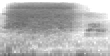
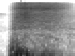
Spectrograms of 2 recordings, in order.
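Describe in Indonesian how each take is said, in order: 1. Bunyi f dilepas dengan lembut, tanpa dorongan. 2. Bunyi f didorong keluar dengan hentakan yang kuat. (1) "Cukup f, f, seperti itu" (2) "Jangan sampai f, ya dihentak-hentakan"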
